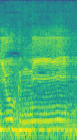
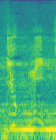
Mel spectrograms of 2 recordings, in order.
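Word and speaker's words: يغني: Ya-nya dibuang. Padahal asalnya bisa dibaca begini, yughni. Tapi karena ada in, ya-nya dibuang. Jadi yughni, cepat. Ada ya, bacanya panjang, yughni. Tidak ada ya, baca cepat, yughni.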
